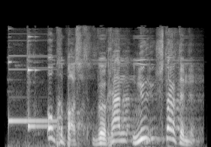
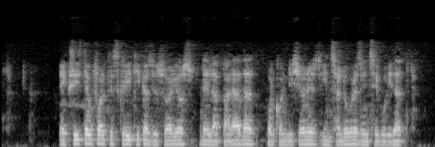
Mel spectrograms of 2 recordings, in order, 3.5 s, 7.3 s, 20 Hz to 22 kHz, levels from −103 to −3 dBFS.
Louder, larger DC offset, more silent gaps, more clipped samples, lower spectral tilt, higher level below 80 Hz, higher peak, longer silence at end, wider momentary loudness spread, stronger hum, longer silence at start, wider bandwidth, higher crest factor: first, -21 LUFS vs -27 LUFS; neither; neither; neither; second, -5 dB/octave vs -7 dB/octave; first, -50 dBFS vs -56 dBFS; first, -4 dBFS vs -10 dBFS; second, 0.2 s vs 0.35 s; about the same, 6 LU vs 7 LU; neither; second, 0.15 s vs 1 s; first, 11 kHz vs 7.2 kHz; about the same, 16 dB vs 18 dB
